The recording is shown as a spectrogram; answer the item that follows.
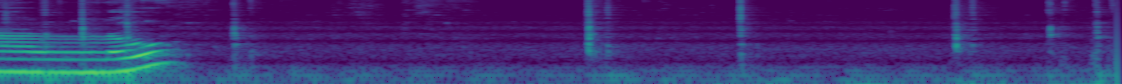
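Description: Scattered keystrokes tap on a computer keyboard while a Debian router server is configured, sharp isolated clicks after a brief voice-like tone at the start, fairly close and moderately quiet.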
